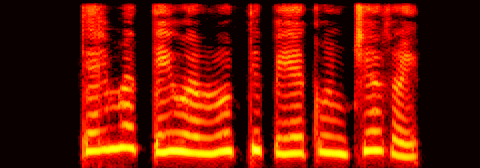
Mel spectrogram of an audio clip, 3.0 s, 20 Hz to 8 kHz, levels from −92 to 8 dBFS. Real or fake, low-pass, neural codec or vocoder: fake; 7.2 kHz; codec, 16 kHz, 2 kbps, FreqCodec, larger model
